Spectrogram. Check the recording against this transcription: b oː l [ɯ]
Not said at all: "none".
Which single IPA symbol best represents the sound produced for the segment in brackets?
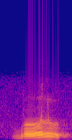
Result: u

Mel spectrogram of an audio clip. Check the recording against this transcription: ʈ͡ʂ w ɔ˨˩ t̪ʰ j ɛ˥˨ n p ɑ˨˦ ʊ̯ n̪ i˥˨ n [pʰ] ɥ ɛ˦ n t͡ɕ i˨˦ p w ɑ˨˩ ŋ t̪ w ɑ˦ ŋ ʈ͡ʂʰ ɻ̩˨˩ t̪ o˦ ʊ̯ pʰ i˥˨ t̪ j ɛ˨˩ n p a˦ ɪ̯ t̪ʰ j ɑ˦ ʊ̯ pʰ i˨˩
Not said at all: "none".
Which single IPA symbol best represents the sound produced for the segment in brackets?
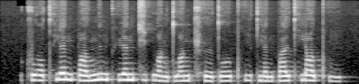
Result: pʰ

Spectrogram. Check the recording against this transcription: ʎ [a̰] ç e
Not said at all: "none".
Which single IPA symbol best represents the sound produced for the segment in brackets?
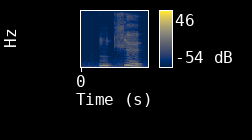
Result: a̰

